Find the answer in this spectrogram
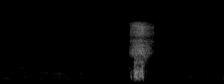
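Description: Near silence broken about one and a half seconds in by one short, sharp burst of breath noise from a person close to the microphone, lasting about a quarter of a second.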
